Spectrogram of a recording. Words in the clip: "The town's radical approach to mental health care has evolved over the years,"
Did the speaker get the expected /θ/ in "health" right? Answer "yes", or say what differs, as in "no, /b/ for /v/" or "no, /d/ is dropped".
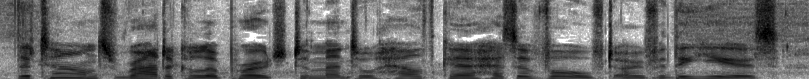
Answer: yes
